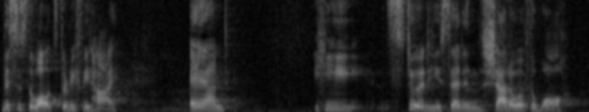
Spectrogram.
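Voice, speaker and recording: A woman's voice: medium pitch, dark tone. Woman pastor preaching in a reverberant church. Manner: earnest, measured preaching with repeated phrases. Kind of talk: sermon. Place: large church sanctuary.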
